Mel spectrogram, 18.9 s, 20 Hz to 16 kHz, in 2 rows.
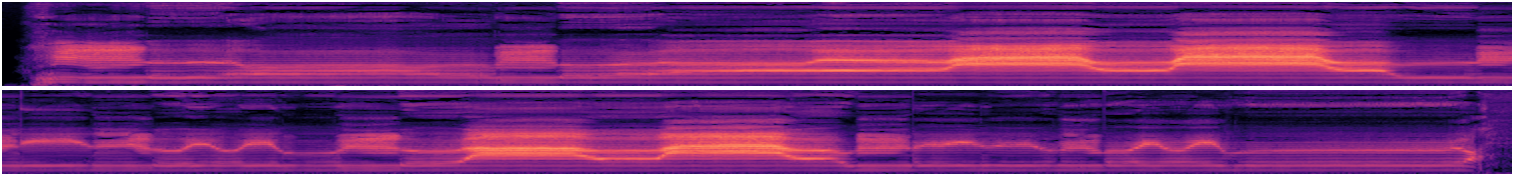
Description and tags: alfonso low 05
From a recording batch done in the MTG studios: Alfonso Perez visited tuva a time ago and learnt both the low and high "tuva' style singing. Here he demonstrates the low + overtone singing referred to as kargyraa.
kargyraa, overtones, throat, tuva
